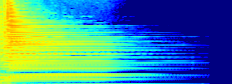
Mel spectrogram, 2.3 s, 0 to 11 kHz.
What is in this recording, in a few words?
F sharp Suspended 2nd Suspended 4th, Bass Standard; strummed; JGuitar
